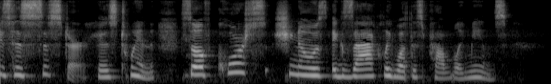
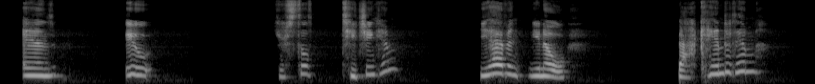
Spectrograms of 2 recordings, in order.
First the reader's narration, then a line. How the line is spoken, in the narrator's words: Her voice is shaking when she asks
